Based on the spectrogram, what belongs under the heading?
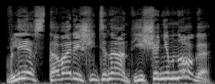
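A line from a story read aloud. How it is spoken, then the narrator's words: Ringing shout. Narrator (Russian): звонко выкрикнул Вербин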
